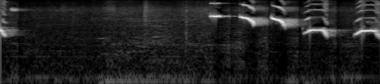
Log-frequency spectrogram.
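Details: Greater green leafbird song meant to prompt a silent bird: quiet at first, then a quick run of loud whistled notes dropping step by step from high to lower pitch, ending in two ringing, flicked whistles.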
